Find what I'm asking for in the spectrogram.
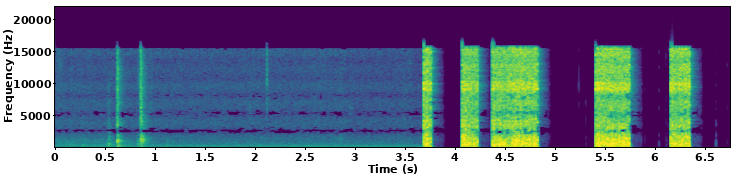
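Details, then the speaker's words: Homemade Leyden-jar capacitor now charged DC through a high-voltage rectifier diode, positive leg to one ball: five sharp crackling bursts in under three seconds over a faint hum, less noisy than before; normal capacitor discharge spark. "so i'm going to turn the power on in three two one you'll notice it's not as noisy let's do a spark see what it looks like"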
